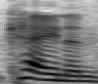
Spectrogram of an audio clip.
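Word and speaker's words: Canaan: very distinctive Bulldog now the can dog the Kanan dog which is how we prefer to pronounce it the chowchow and the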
